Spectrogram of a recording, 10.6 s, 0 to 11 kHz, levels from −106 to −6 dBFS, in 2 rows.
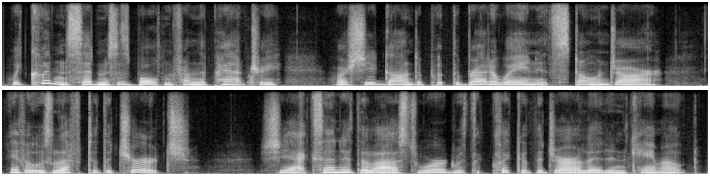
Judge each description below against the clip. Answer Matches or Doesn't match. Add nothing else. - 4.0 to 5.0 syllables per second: Doesn't match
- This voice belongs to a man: Doesn't match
